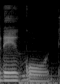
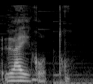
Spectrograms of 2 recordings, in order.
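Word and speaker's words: LEGO: いにライゴットと読ませる読むんですけどこのライゴットが語源となってレそのまま単語を社名にしてレーゴあ日本語読みだったらレーゴですけどデンマーク語はライゴットと発音するようですね。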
